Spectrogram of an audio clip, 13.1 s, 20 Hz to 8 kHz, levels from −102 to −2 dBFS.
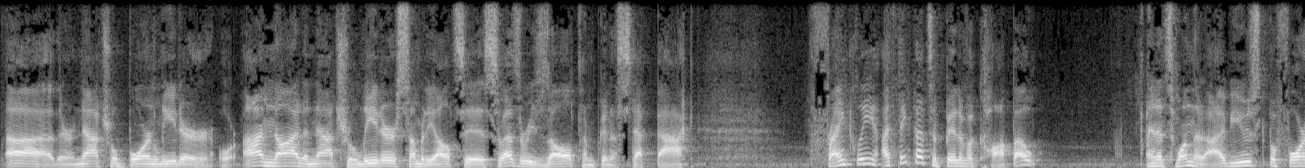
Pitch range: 120-180 Hz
